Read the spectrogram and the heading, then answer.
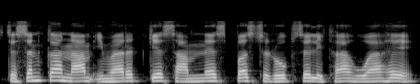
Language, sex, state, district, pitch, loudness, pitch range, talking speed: Hindi, male, Assam, Kamrup Metropolitan, 150 Hz, -16 LUFS, 140-160 Hz, 170 wpm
